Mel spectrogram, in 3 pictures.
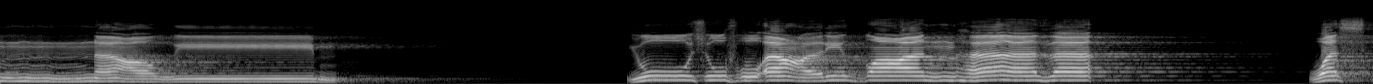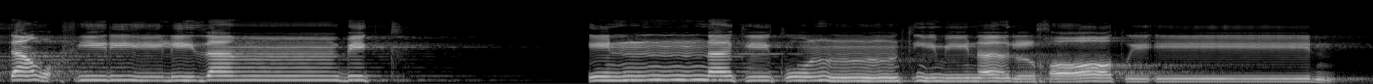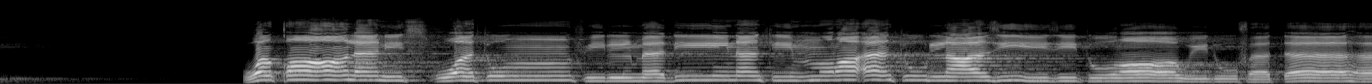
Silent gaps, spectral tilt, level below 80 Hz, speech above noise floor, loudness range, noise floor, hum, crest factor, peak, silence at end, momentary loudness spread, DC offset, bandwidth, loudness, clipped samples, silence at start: none; -5 dB/octave; -70 dBFS; 68 dB; 11 LU; -87 dBFS; none; 20 dB; 0 dBFS; 0 s; 13 LU; under 0.1%; 9.2 kHz; -19 LUFS; under 0.1%; 0 s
